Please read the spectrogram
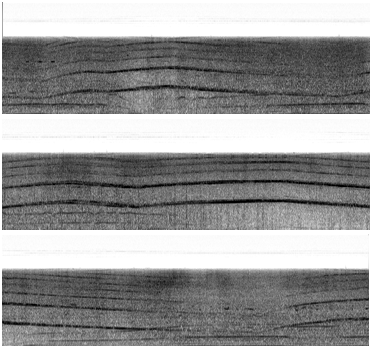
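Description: Fire engine siren wailing, its pitch slowly rising and falling over several seconds, with the truck's engine running underneath.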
